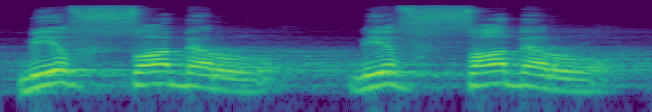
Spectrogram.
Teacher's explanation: بالصا والباء ساكنه ومقلقله ومرققه. بالصبر، اوعى تقول بالصبر، صبر لا، رقق الباء.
